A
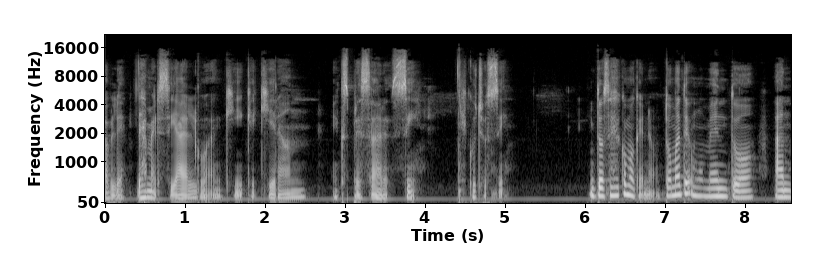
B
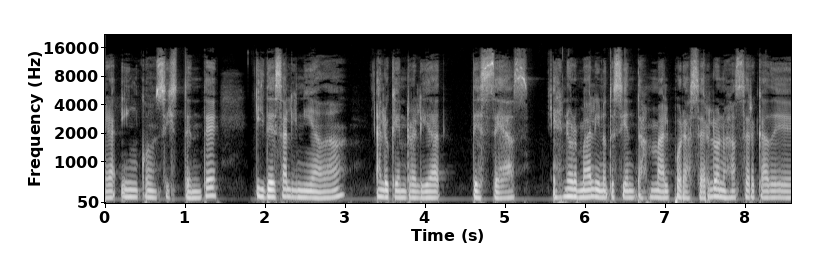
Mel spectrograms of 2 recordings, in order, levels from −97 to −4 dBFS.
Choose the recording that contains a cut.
A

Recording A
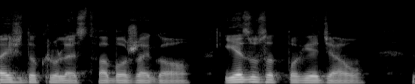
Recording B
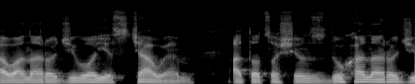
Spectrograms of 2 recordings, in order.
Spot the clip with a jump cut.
A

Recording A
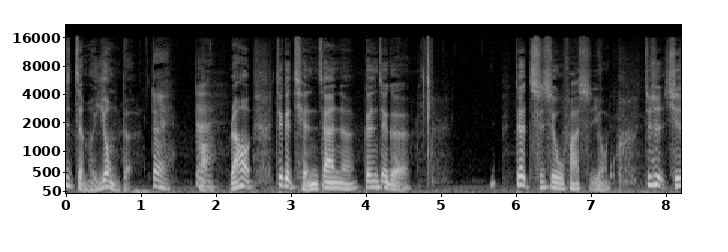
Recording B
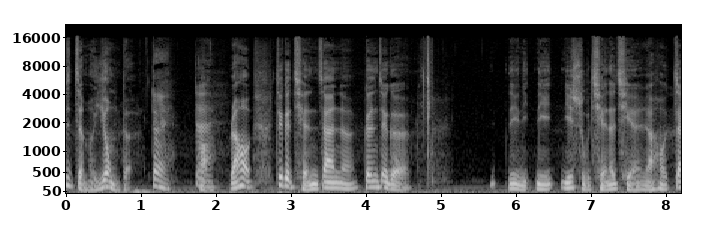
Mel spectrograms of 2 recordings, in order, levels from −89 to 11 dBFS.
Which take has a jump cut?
A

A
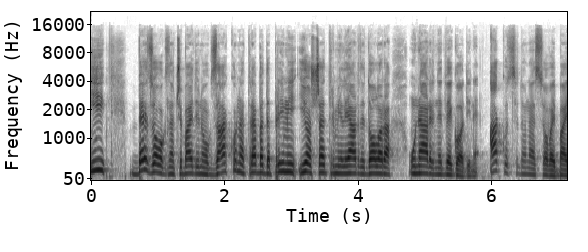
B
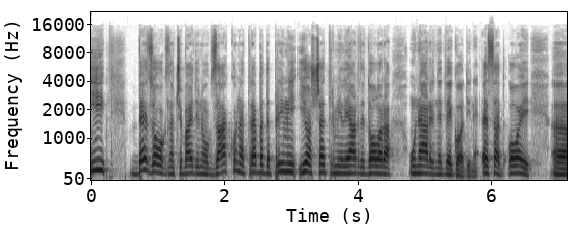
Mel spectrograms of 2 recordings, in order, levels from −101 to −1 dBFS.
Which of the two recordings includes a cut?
B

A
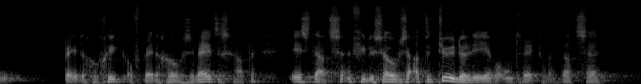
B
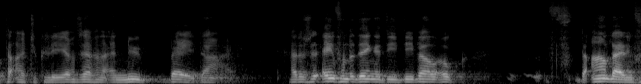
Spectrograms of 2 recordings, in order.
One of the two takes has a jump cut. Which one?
B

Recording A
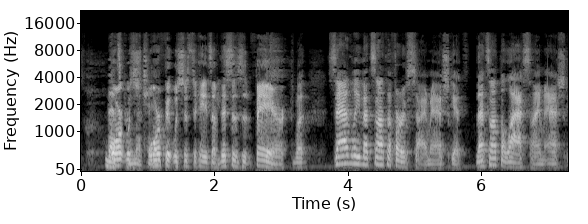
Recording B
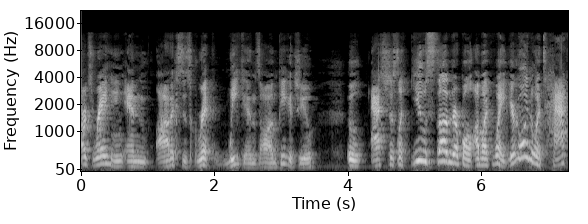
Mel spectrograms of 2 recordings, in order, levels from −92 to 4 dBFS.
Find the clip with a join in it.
A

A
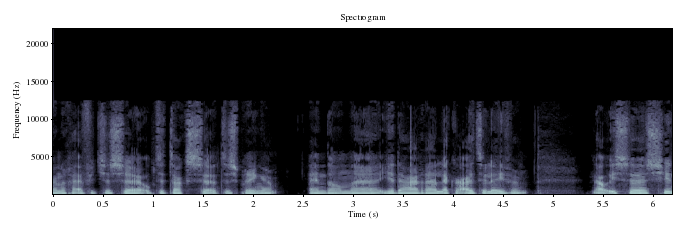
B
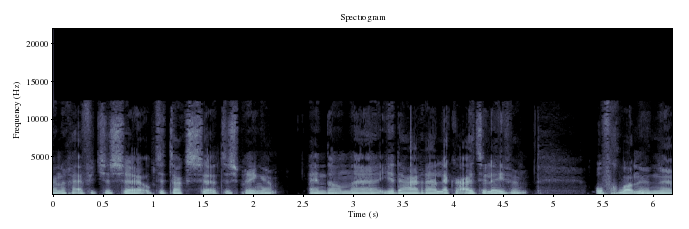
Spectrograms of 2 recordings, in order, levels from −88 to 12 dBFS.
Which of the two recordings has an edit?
A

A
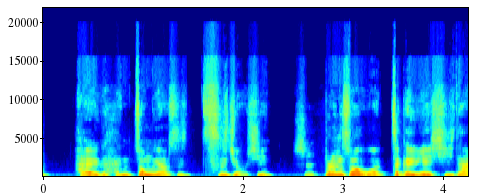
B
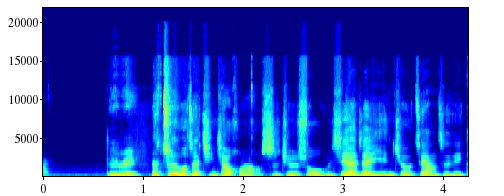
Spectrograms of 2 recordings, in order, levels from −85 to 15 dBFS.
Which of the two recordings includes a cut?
B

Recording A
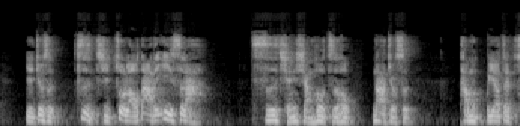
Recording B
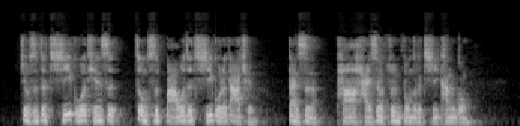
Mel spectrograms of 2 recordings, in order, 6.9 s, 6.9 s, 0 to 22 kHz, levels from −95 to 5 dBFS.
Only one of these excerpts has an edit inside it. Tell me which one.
A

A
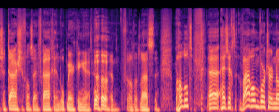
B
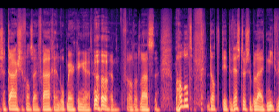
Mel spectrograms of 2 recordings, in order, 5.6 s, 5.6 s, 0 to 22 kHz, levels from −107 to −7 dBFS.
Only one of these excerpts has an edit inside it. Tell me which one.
B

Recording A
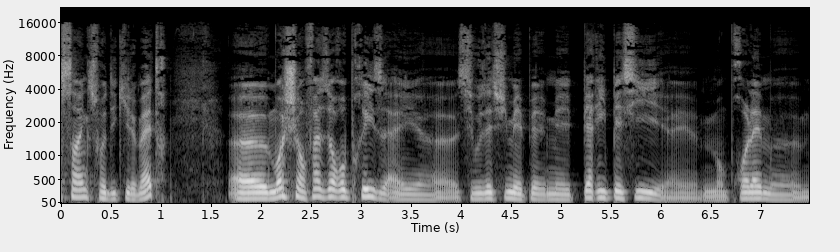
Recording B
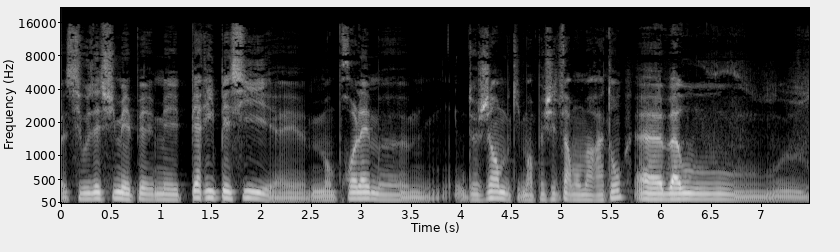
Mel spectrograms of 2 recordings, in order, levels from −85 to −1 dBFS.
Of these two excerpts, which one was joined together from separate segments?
B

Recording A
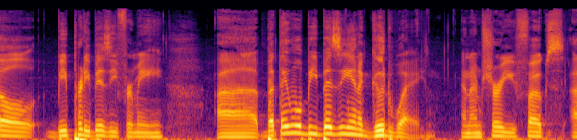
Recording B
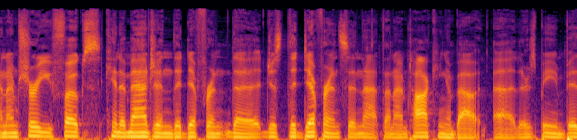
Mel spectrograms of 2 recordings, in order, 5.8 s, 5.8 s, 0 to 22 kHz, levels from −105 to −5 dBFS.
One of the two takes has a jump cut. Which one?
B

